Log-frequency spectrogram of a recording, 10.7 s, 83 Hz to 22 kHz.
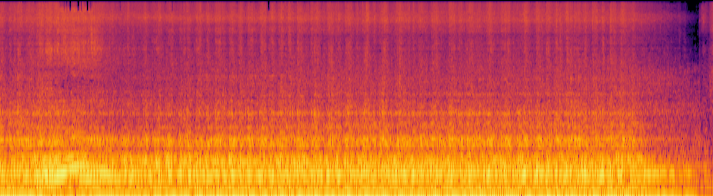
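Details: Deep, steady rumble settling into an even idle and picking up cleanly with revs, no knocks or ticks, from a big-block Mopar V8; normal idle and revving.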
